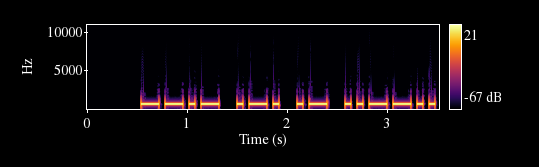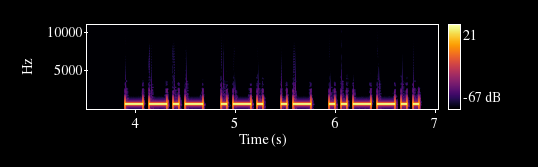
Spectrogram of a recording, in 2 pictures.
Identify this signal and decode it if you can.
Morse code, heard as a keyed tone, about 20 wpm, 700 Hz. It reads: QRA? QRA?
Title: Q-Codes Repeated 3x 20wpm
